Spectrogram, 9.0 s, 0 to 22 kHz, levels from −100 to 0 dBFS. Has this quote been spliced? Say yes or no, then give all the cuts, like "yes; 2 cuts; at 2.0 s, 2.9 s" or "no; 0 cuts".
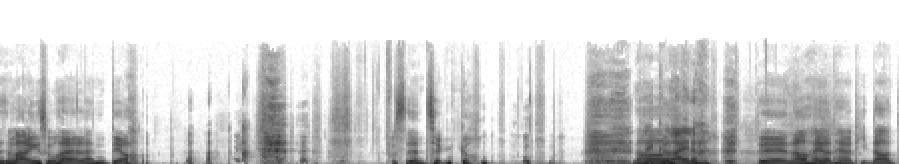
no; 0 cuts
